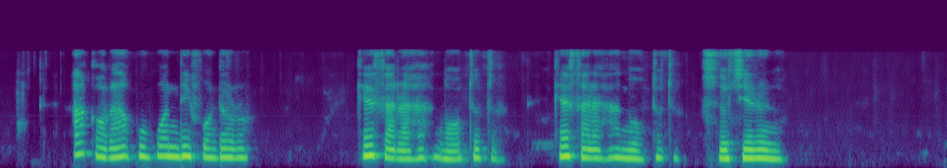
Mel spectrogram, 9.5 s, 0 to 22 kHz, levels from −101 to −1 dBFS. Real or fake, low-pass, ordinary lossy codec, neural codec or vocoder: fake; 7.2 kHz; none; codec, 16 kHz, 4 kbps, X-Codec, HuBERT features, trained on LibriSpeech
